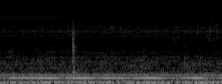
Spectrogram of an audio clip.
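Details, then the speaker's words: 2000 Camaro, turbo 5.3 with 190k+ miles and twin 450 fuel pumps, both pumps priming while diagnosing wiring; steady even low hum with no surging or rattle, pressure at 50 psi versus the usual 44-45; normal priming. "they're both working now both are priming so it's at 50 psi"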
